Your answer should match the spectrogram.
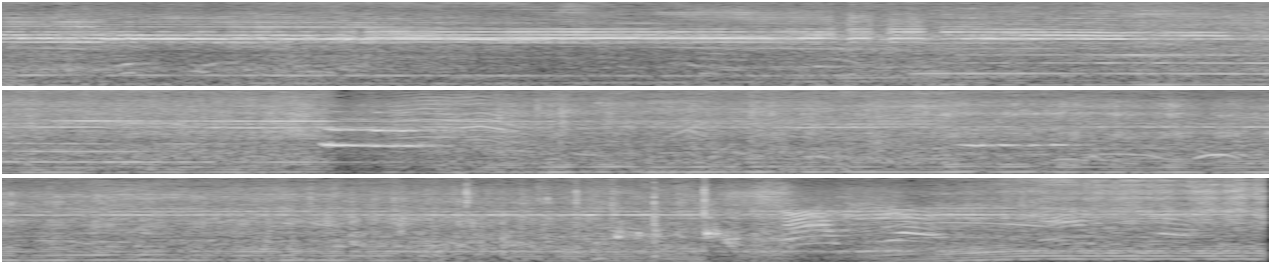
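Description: Car engines running on a street, one rising in pitch near the end as it revs, with people shouting over them.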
